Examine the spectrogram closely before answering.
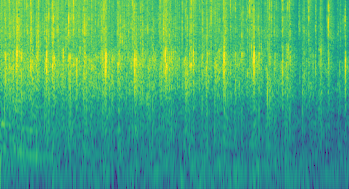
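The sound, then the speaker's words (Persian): Applause from a crowd at a devotional chanting gathering, with dense, steady clapping that keeps an even level for about five seconds and no distinct voices. “بزن یه دست قشنگ. باریکالله.”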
